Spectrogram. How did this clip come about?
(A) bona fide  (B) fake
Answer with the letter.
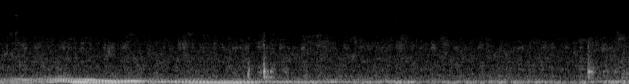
B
